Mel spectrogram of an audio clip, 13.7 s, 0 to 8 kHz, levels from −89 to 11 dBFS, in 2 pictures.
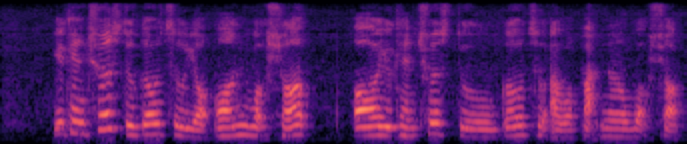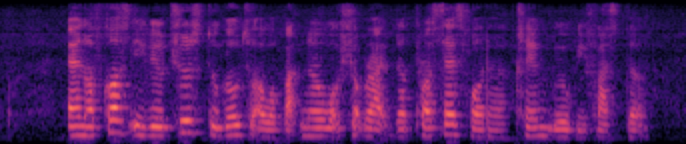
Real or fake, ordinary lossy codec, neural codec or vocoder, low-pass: fake; AAC, 48 kbps; codec, 44.1 kHz, 7.8 kbps, DAC; 7.2 kHz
